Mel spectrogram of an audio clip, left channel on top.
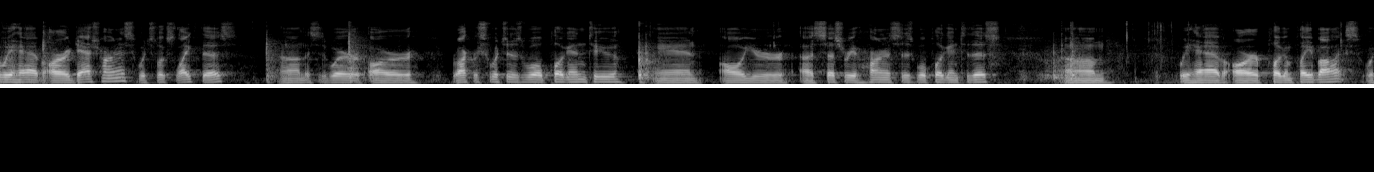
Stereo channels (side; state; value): right; silent; 61 dB below the other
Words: we have our dash harness, which looks like this. This is where our rocker switches will plug into, and all your accessory harnesses will plug into this. We have our plug and play box,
